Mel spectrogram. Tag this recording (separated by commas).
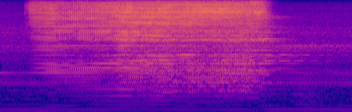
Tools, Sawing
